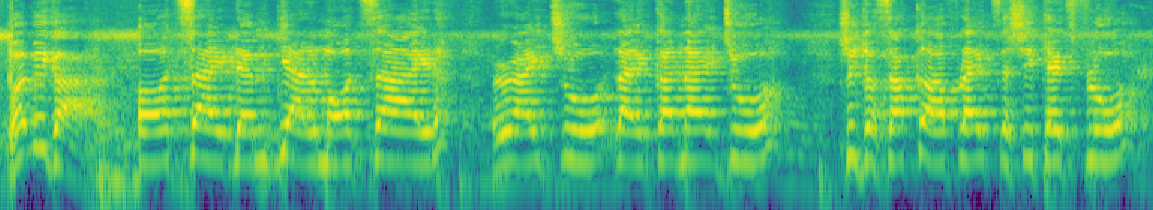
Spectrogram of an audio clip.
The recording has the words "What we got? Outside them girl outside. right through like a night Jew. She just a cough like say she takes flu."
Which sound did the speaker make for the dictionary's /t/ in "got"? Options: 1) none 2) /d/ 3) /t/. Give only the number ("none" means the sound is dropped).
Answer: 1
